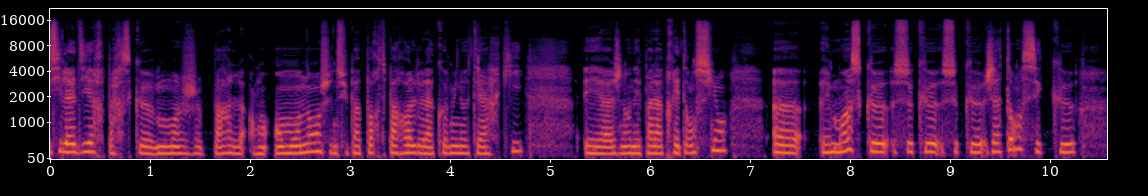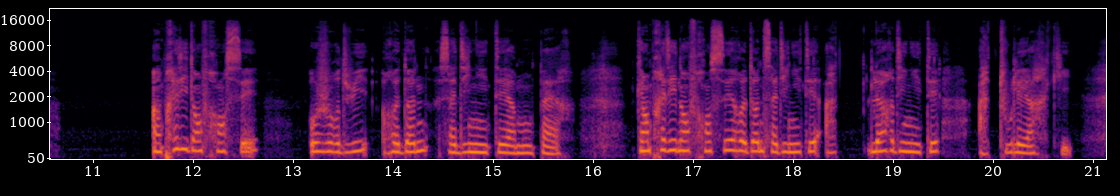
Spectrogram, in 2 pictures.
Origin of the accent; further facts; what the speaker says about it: France; je suis née, j'ai 45 ans, je suis française, je suis née derrière des barbelés.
